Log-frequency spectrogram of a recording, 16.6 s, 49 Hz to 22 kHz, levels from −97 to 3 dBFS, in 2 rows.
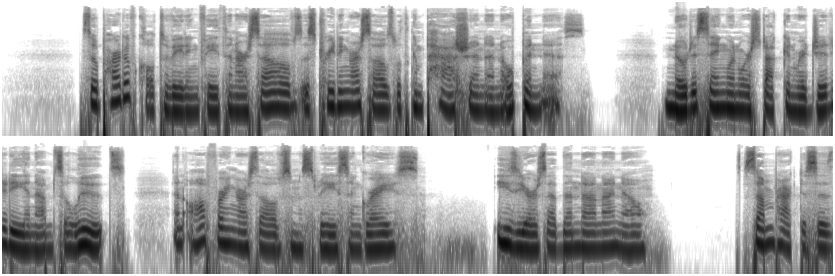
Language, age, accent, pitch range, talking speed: English, 30-49, American, 155-175 Hz, 135 wpm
